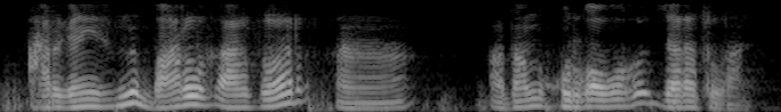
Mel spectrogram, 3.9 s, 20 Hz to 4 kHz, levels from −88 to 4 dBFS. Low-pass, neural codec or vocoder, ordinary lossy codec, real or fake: 3.6 kHz; none; none; real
